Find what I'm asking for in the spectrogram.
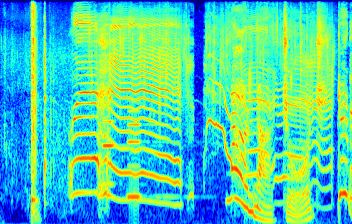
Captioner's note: wailing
